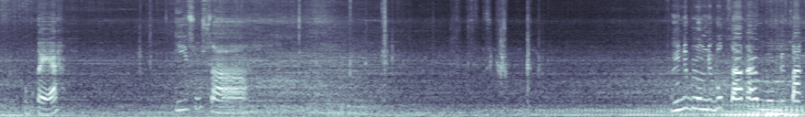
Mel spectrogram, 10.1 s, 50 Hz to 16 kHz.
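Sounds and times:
fingers clicking and scraping bottle cap: 3.7 - 6.9.

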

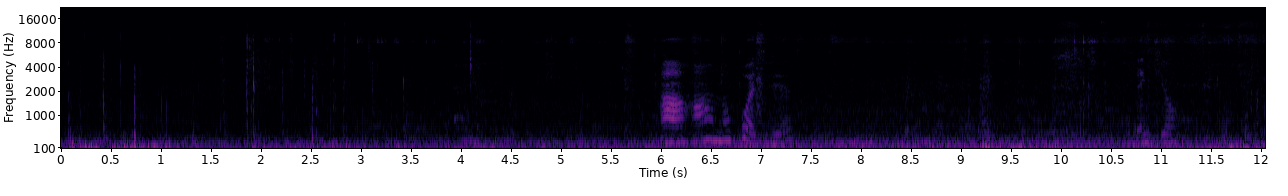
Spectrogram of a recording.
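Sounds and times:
footsteps: 0.0 - 10.6
stroller wheels rolling on concrete: 0.0 - 12.0.

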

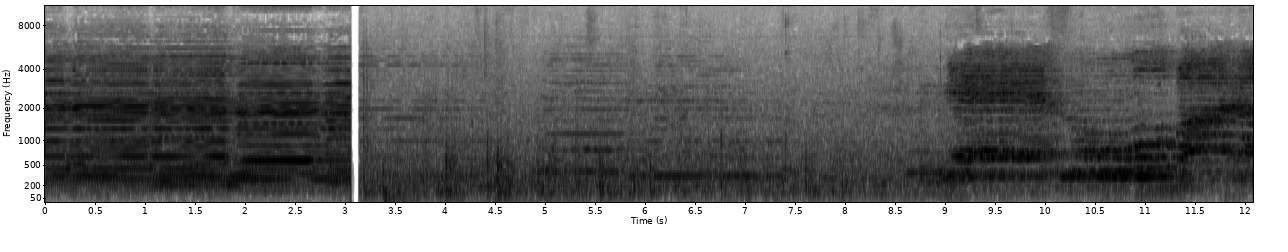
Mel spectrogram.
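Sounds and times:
girls' choir singing folk song: 3.2 - 12.0.

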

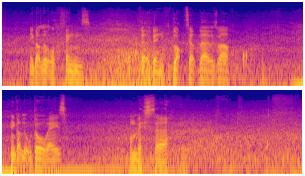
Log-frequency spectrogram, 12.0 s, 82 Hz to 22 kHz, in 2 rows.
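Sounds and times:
car driving past: 4.7 - 6.7.

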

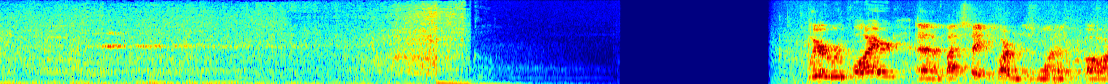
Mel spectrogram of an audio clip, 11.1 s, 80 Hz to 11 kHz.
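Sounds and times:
dense rumble: 0.0 - 6.2
low drone: 0.0 - 6.2.

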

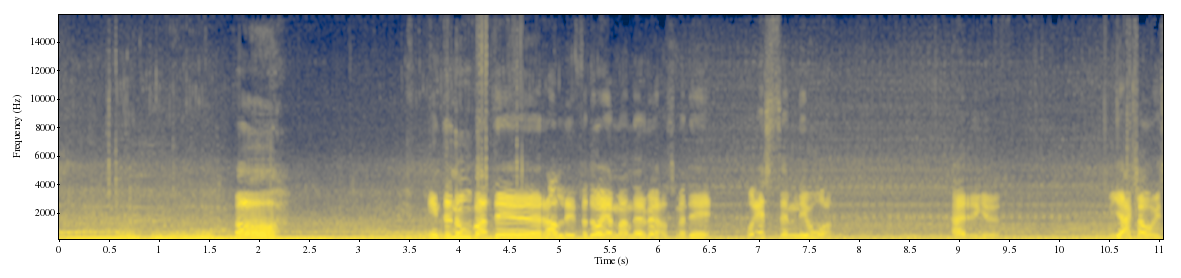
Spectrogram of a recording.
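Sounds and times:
car engine running: 0.0 - 11.0
man exclaiming: 1.8 - 2.4.

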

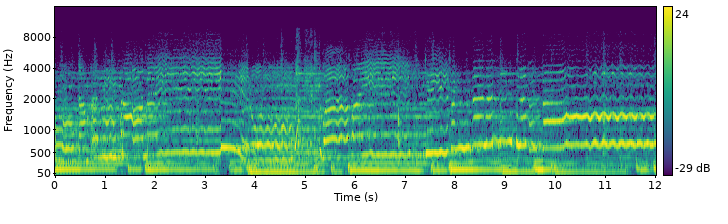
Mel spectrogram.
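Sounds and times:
pop song with wavering melody: 0.0 - 12.0.

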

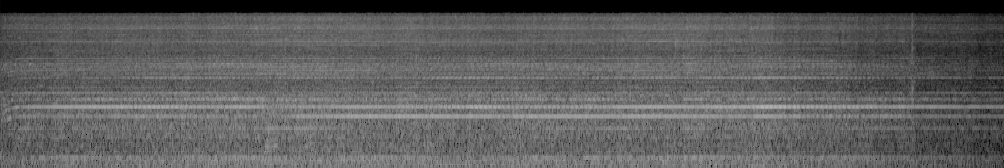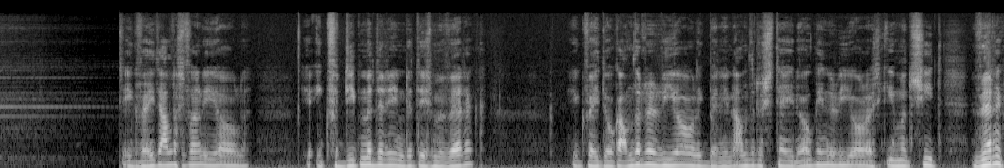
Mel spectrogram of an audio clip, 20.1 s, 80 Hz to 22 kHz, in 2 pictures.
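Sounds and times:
machine hum with high whine: 0.0 - 20.0.

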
